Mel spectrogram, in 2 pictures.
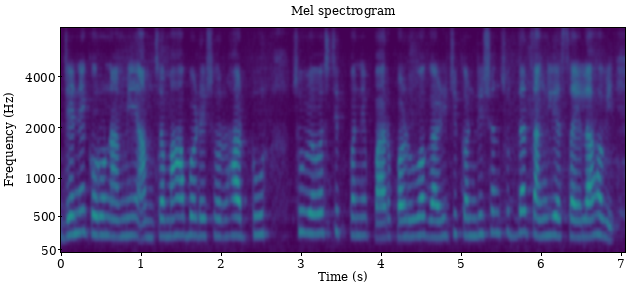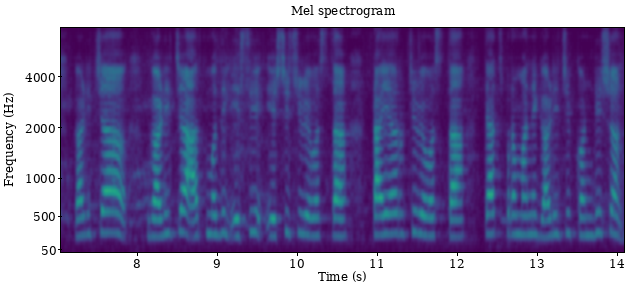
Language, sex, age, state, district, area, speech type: Marathi, female, 30-45, Maharashtra, Amravati, urban, spontaneous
